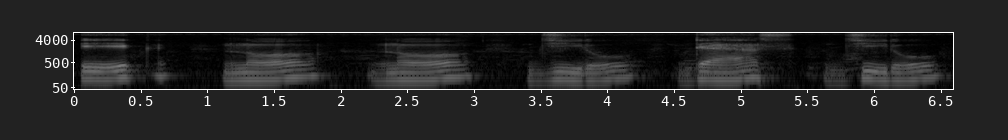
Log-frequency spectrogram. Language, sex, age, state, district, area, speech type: Maithili, male, 60+, Bihar, Madhubani, rural, read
